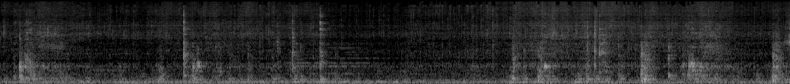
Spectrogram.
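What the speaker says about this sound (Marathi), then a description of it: "1-2 मिनिटच परतायचं आपल्याला हे" Drumstick pods with cooked toor dal being sautéed in a pan for a sour-sweet curry, with steady close sizzling and intermittent scraping stirs of a spatula throughout, no talking.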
